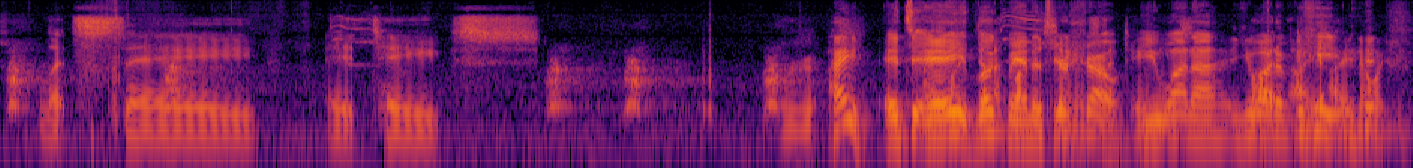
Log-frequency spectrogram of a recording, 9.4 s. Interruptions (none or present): present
